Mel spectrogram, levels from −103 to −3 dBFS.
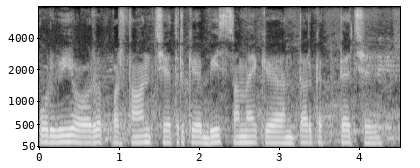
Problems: background conversations at intervals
